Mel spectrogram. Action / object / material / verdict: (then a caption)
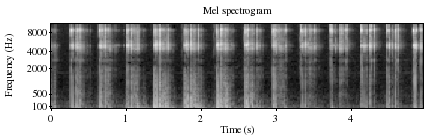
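tap / pressed-glass shallow dish / glass / none. Long nails tap an empty, round, thick, clear pressed-glass shallow dish with a patterned rim. The result is a quick, uneven run of bright, clicky taps with a sharp high glassy ping that dies away almost at once.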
